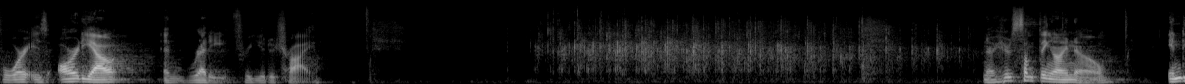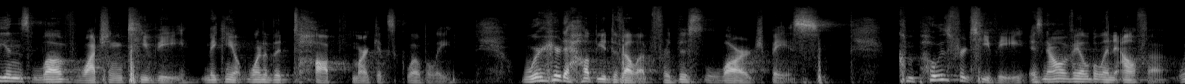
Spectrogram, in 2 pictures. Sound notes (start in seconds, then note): 5.1 applause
